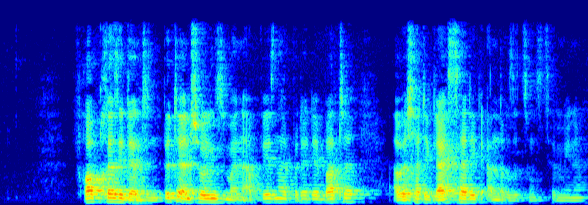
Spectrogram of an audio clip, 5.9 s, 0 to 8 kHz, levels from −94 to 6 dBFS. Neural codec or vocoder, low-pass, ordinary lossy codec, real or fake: none; 7.2 kHz; MP3, 64 kbps; real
